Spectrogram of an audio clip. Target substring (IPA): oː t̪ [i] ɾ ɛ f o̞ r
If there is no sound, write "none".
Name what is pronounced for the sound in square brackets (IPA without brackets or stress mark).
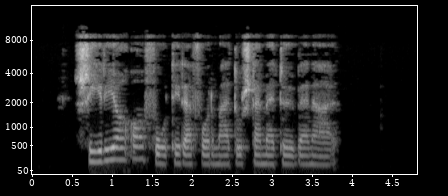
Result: i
